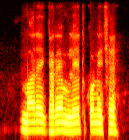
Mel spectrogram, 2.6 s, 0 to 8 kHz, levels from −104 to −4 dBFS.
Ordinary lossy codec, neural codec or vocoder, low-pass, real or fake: Opus, 16 kbps; none; 7.2 kHz; real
